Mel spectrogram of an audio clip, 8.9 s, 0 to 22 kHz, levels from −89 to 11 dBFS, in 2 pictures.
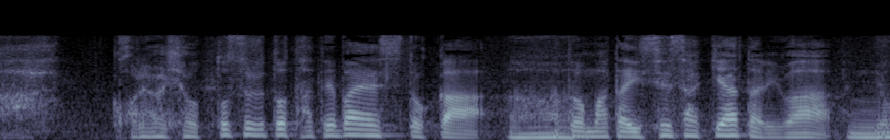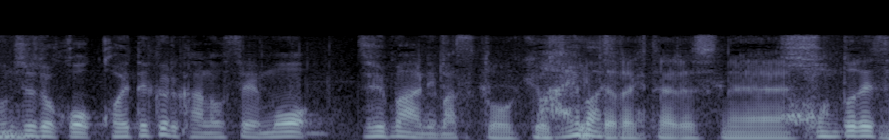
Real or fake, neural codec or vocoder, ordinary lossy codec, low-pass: real; none; none; none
